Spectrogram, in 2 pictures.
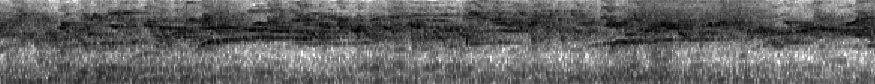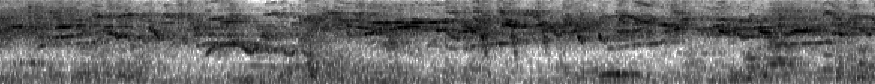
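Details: Oriental magpie-robin in sustained song, a long, unbroken stream of varied whistles, rising and falling slurs and harsh chattering notes, with a few sharp downward sweeps.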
